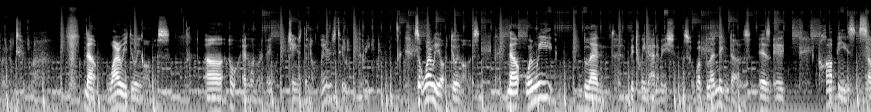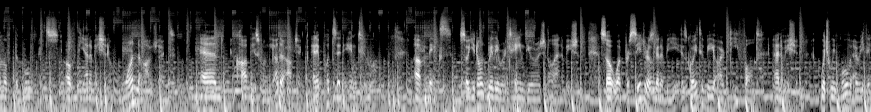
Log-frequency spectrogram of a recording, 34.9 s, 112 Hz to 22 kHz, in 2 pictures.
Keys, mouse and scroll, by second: 0.5 ctrl+s, 0.8 click, 4.8 click, 6.8 3, 7.4 ctrl+s, 7.8 click, 30.5-32.1 drag, 34.1 click.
